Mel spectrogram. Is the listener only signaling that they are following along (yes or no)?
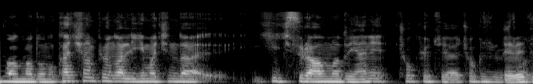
no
